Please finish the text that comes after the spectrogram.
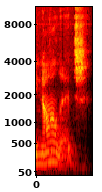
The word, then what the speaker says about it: knowledge: read our word good no ledge is how we say it to spell it when we're speaking we say knowledge knowledge let's see where's our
